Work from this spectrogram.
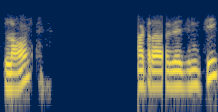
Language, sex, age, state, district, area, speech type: Malayalam, male, 18-30, Kerala, Wayanad, rural, conversation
